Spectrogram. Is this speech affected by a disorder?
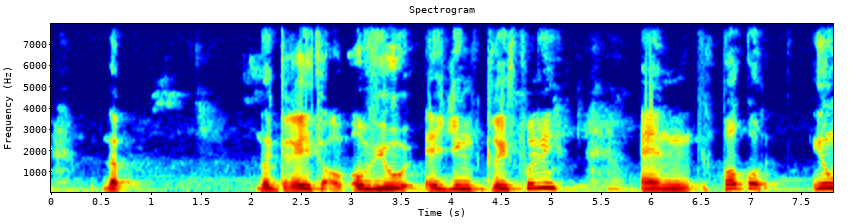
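Yes: spastic cerebral palsy.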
